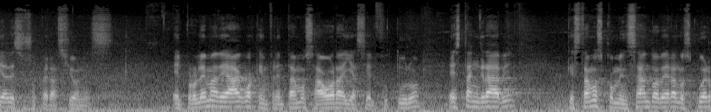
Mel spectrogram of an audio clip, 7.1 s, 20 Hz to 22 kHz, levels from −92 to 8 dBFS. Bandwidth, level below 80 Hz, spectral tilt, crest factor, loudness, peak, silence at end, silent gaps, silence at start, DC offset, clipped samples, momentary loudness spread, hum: 19.5 kHz; -36 dBFS; -6.5 dB/octave; 16 dB; -23 LUFS; -6 dBFS; 0 s; none; 0 s; under 0.1%; under 0.1%; 17 LU; none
